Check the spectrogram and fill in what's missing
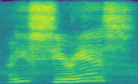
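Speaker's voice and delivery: high, slow, stretched-out disbelief; exasperated disbelief. Real, not acted. To the stuck curling iron, exasperated disbelief. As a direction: pull it up high in fed-up shock.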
